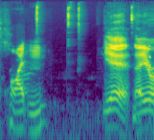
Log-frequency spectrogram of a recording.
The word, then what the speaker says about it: chitin: That it's chitin.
